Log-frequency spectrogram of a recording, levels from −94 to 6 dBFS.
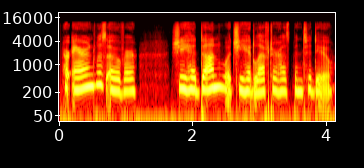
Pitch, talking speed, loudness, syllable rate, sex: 230 Hz, 215 wpm, -16 LUFS, 5.2 syllables/s, female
